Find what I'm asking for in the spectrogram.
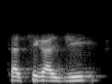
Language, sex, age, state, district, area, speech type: Punjabi, female, 60+, Punjab, Amritsar, urban, conversation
